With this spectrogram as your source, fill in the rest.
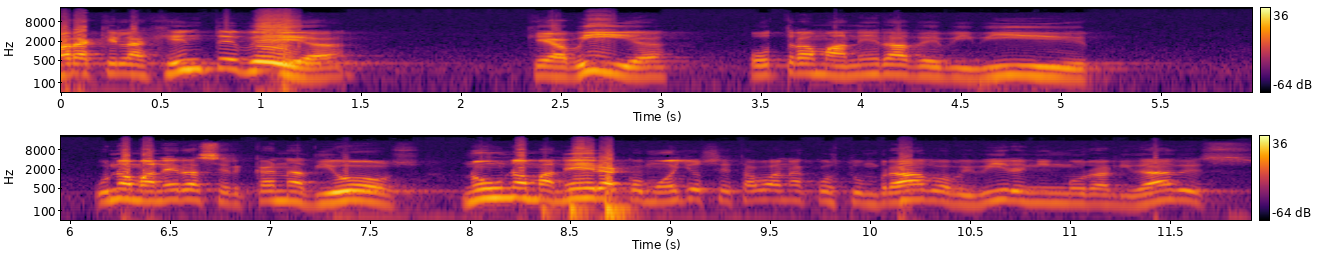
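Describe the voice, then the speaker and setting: A man speaks in a raised, projected voice. His pitch is high, with ordinary variation. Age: 60s. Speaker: pastor. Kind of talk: sermon.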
